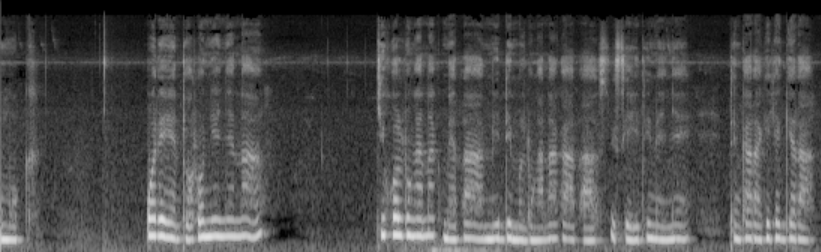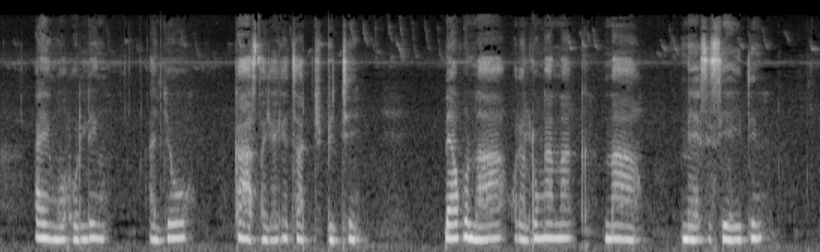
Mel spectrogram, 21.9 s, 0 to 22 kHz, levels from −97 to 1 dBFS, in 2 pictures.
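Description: Listening through this speech recording, nothing stood out as a technical problem at any point.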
